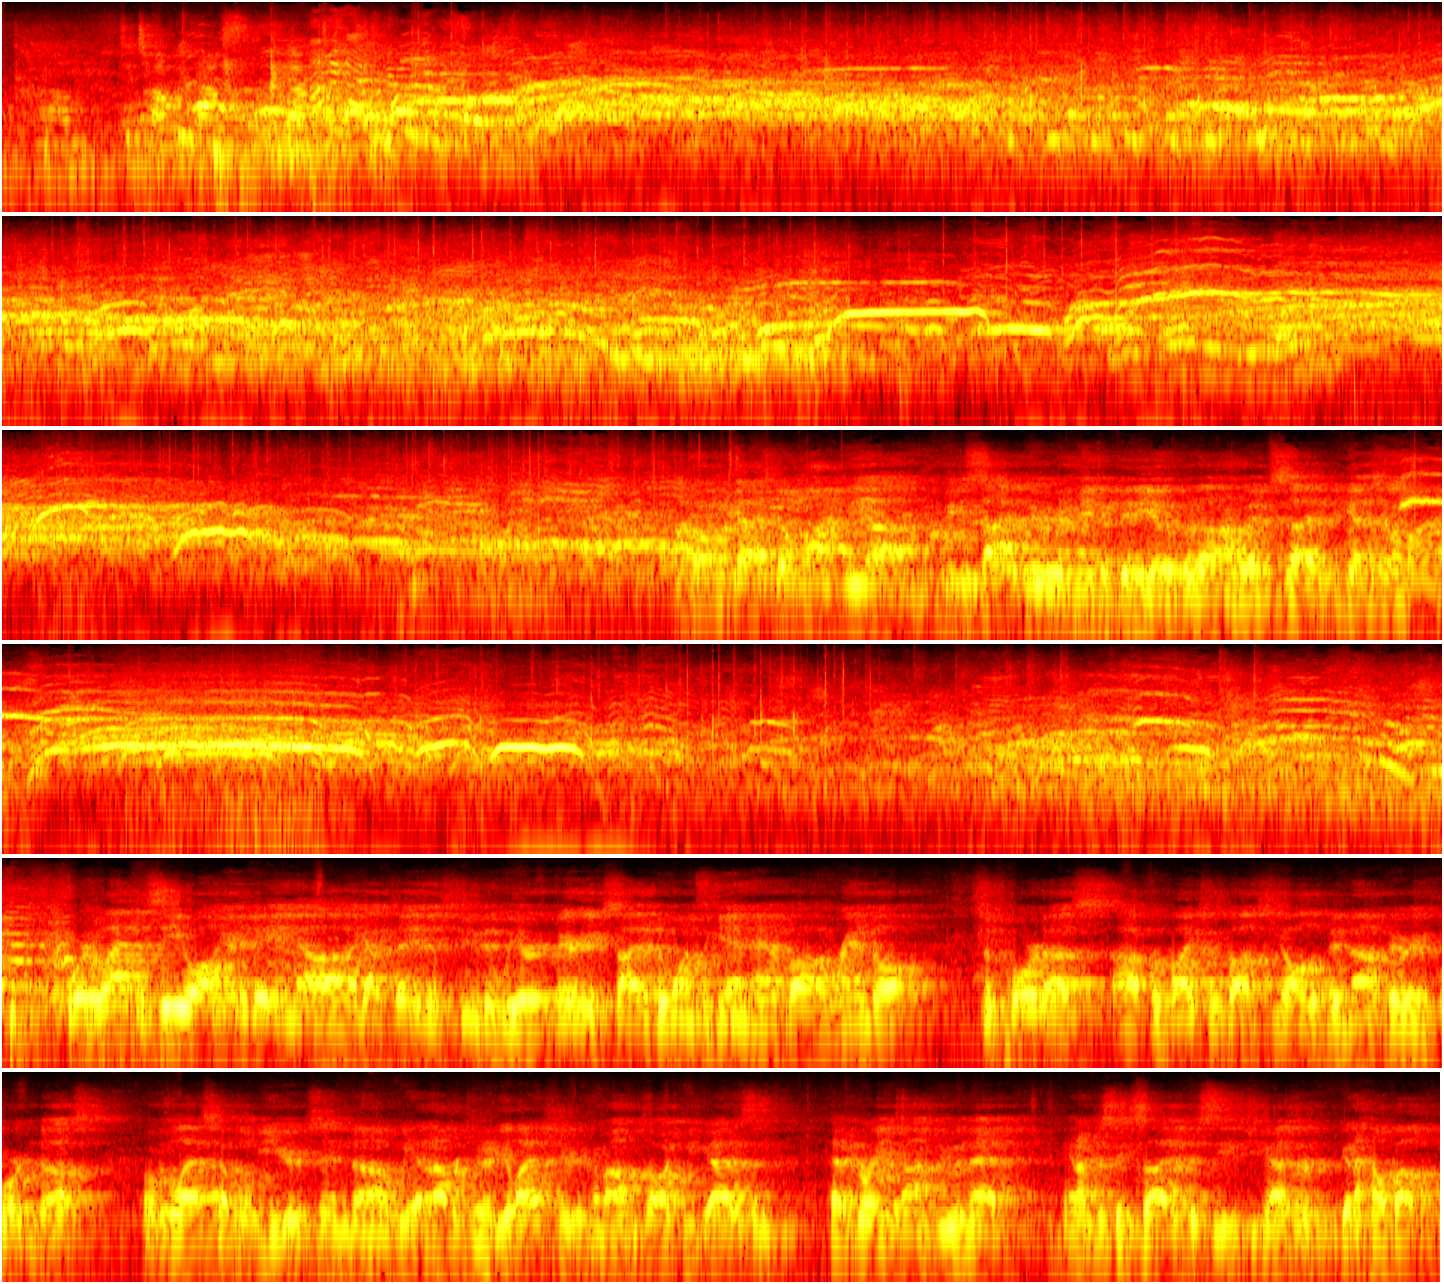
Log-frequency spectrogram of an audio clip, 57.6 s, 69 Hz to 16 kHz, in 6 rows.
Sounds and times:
Speech: 23.7s - 28.8s, 38.4s - 57.5s.

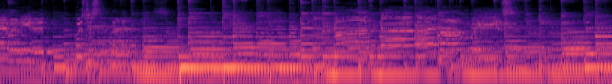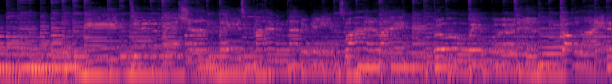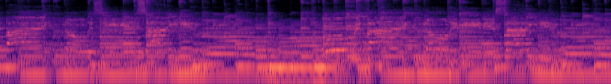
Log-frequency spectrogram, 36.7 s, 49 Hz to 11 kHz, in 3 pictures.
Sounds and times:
Acoustic guitar: 0.0s - 36.7s.

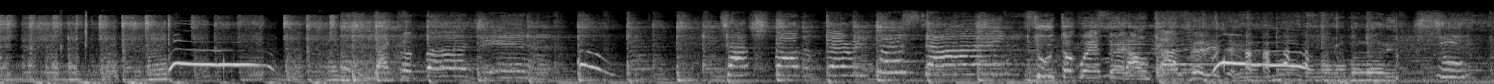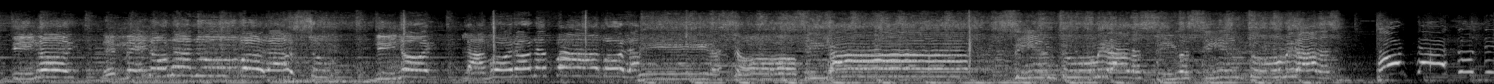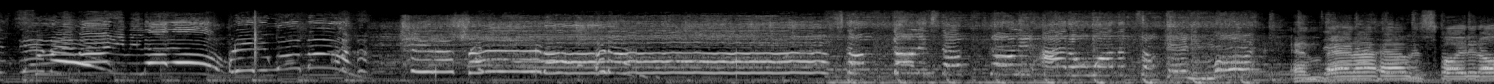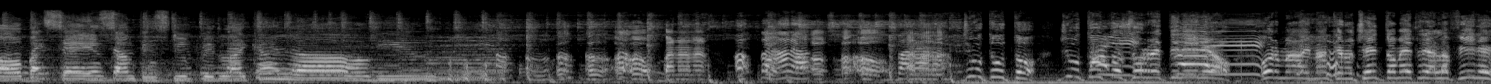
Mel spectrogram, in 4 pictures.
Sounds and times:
Music: 0.0s - 59.7s
Male singing: 10.2s - 28.4s, 34.0s - 38.5s, 41.6s - 54.5s.

